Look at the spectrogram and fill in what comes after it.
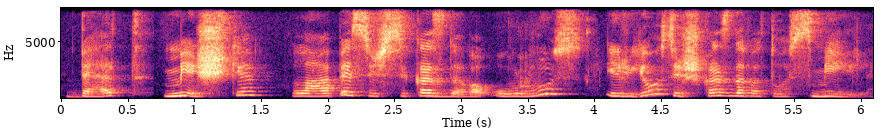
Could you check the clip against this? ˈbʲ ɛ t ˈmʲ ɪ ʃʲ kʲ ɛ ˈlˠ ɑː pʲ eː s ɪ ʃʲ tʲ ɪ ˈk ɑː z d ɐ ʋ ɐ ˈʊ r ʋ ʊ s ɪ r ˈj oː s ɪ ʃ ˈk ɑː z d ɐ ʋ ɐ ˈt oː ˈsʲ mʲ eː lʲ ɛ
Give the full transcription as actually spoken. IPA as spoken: ˈbʲ ɛ t ˈmʲ ɪ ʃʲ kʲ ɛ ˈlˠ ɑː pʲ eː s ɪ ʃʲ sʲ ɪ ˈk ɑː z d ɐ ʋ ɐ ˈʊ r ʋ ʊ s ɪ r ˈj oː s ɪ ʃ ˈk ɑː z d ɐ ʋ ɐ ˈt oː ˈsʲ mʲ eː lʲ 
